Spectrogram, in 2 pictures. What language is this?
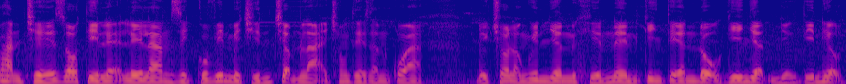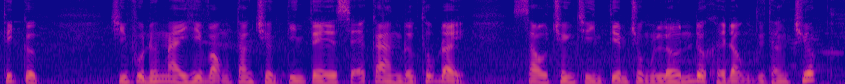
Vietnamese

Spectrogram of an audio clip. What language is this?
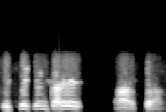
Sindhi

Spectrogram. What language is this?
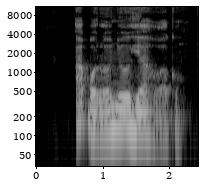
Igbo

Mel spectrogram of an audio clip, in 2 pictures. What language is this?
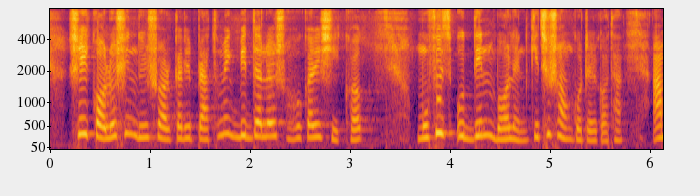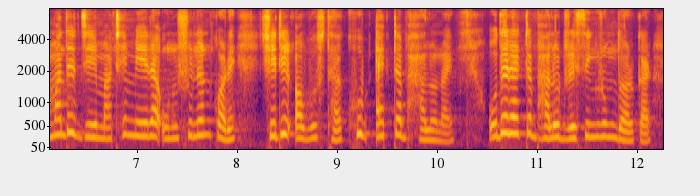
Bangla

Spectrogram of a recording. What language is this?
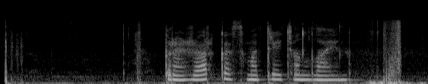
Russian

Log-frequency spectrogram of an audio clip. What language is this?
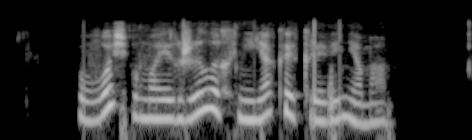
Belarusian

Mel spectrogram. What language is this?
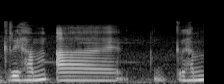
Sanskrit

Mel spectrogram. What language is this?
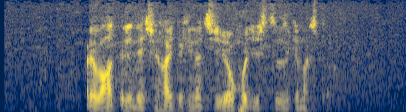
Japanese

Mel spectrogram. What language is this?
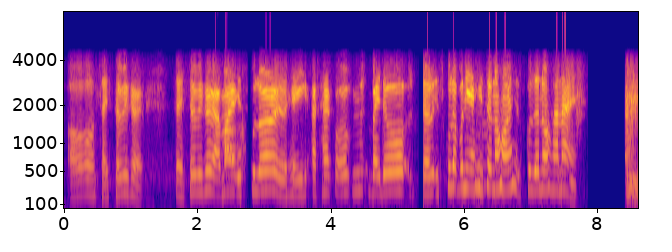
Assamese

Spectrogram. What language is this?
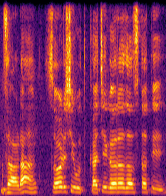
Konkani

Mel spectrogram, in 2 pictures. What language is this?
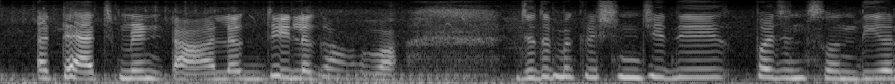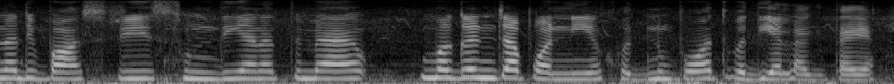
Punjabi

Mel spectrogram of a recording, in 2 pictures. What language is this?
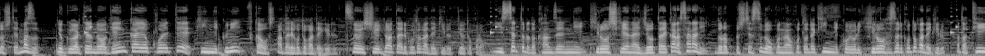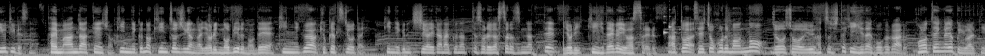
Japanese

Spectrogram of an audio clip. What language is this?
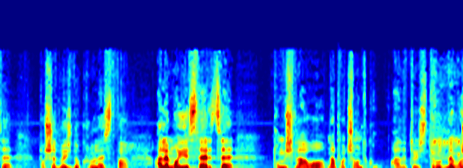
Polish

